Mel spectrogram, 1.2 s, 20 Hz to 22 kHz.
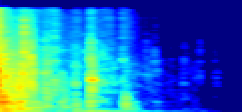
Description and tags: Crate Break 3
Breaking open a wooden crate.
break, crate, wood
